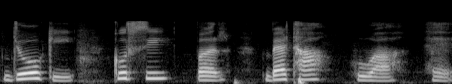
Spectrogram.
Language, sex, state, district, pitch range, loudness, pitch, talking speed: Hindi, female, Himachal Pradesh, Shimla, 175-240 Hz, -16 LUFS, 195 Hz, 95 wpm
